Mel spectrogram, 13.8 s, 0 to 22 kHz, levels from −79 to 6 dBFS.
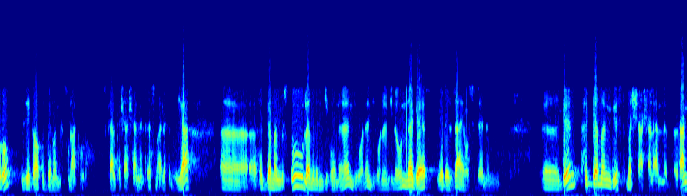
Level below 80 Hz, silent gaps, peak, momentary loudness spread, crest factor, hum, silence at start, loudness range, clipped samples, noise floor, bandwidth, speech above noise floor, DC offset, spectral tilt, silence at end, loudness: -74 dBFS; none; -12 dBFS; 14 LU; 16 dB; none; 0 s; 5 LU; under 0.1%; -65 dBFS; 8.4 kHz; 36 dB; under 0.1%; -7 dB/octave; 0 s; -29 LUFS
